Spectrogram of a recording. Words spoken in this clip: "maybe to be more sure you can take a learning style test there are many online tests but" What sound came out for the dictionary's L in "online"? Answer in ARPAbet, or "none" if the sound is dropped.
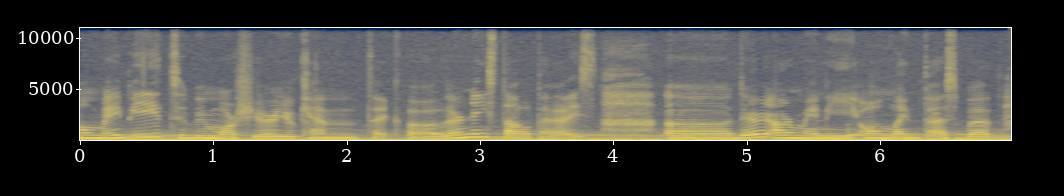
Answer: L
